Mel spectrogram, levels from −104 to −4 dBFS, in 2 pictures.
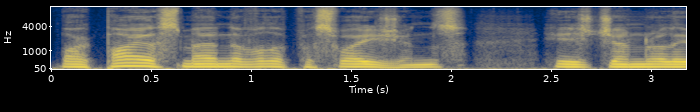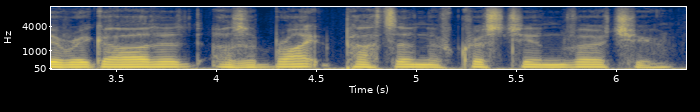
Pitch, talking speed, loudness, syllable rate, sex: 130 Hz, 160 wpm, -17 LUFS, 4.8 syllables/s, male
